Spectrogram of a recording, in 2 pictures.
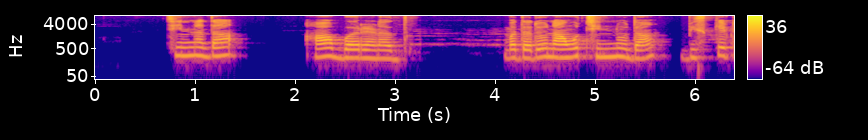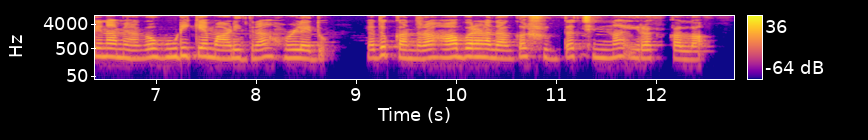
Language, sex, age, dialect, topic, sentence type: Kannada, female, 60-100, Central, banking, statement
